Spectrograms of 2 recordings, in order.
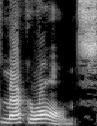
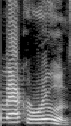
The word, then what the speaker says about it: macarons: wrong no they don't it's like with macarons everyone like oh my macaroons I'm like who wants I like got got the coconut cookie which is America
